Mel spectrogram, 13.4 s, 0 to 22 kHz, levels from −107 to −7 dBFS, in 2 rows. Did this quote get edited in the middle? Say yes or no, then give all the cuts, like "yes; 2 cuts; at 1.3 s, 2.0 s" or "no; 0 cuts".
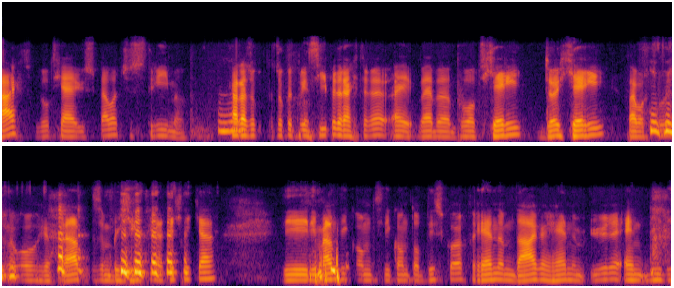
yes; 1 cut; at 1.9 s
